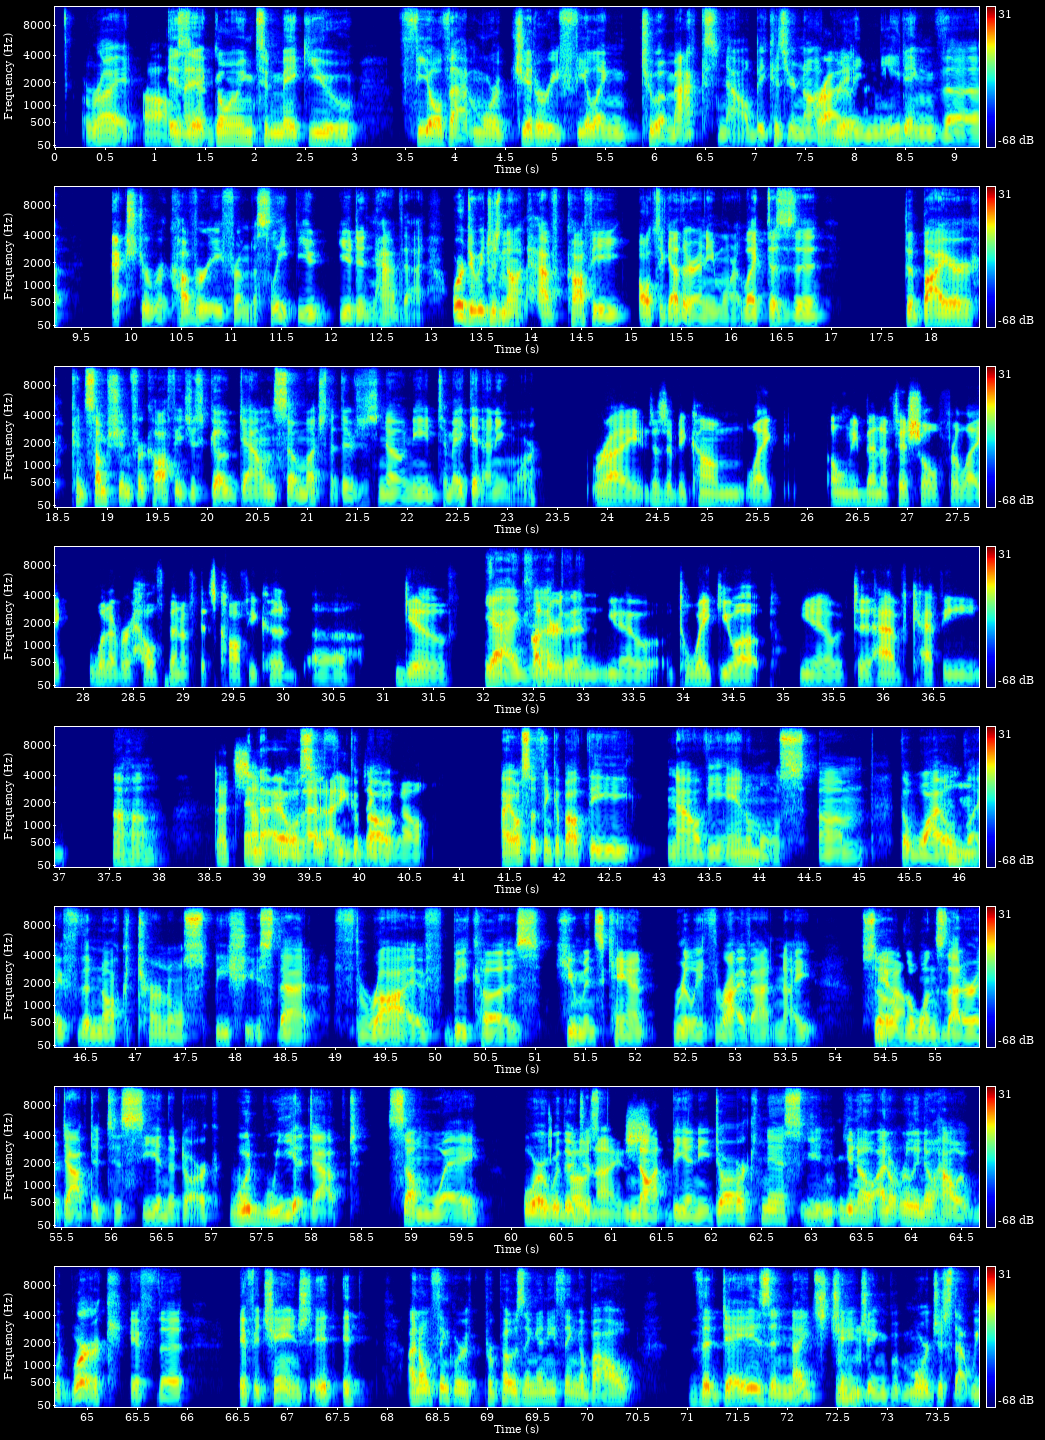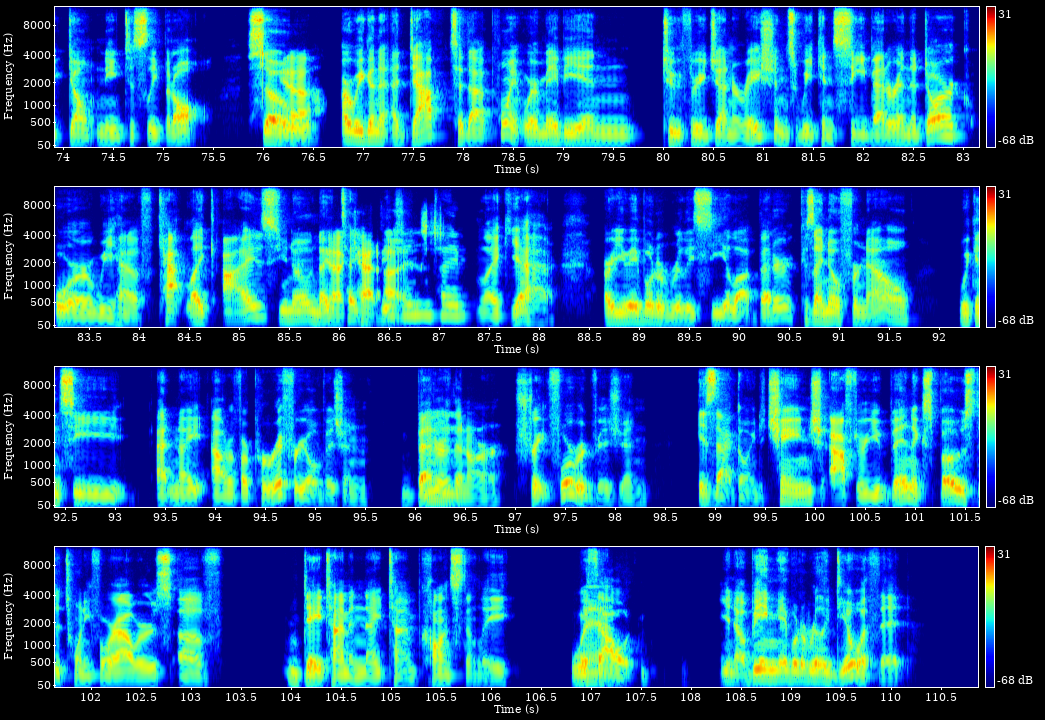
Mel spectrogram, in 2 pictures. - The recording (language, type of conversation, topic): English, unstructured, How would you prioritize your day without needing to sleep?
- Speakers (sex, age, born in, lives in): male, 30-34, United States, United States; male, 35-39, United States, United States
- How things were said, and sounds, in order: tapping; "peripheral" said as "periphreal"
